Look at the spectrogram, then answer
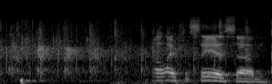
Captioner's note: applause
